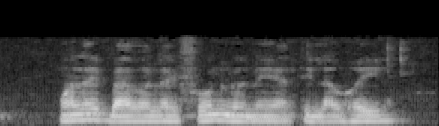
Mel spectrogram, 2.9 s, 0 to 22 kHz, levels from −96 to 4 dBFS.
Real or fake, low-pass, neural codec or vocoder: real; 7.2 kHz; none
